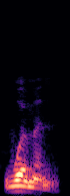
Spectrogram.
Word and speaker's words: women: a esta I modificada por ejemplo women la o y la e están representando a una a una i modificada se pronunciaría como women women no se dice women men sino women men las dos vocales son la misma a pesar de que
